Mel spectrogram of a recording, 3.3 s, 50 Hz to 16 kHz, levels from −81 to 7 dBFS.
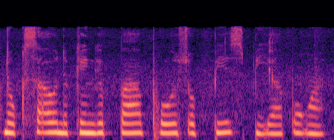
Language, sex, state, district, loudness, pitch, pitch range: Garo, female, Meghalaya, West Garo Hills, -13 LUFS, 245 Hz, 235-250 Hz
